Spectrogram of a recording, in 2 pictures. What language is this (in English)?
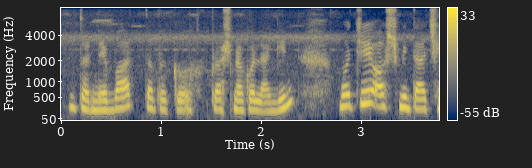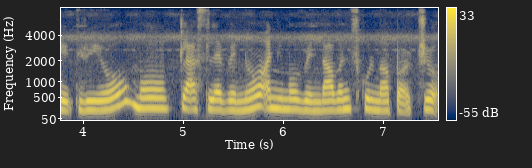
Nepali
